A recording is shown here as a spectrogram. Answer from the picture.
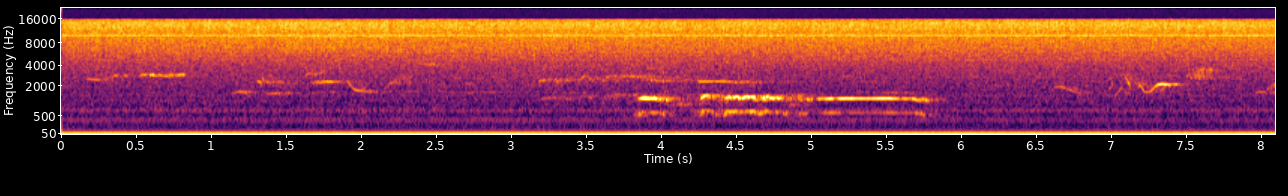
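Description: Birds calling: scattered faint short chirps, and one louder drawn-out call lasting about two seconds in the middle, over a steady faint hum.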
